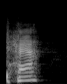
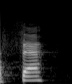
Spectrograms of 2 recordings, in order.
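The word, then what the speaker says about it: pe: And this is where we begin to see here this peh, or the P sometimes pronounced an F. So it's either peh or feh. Either way, it's okay. It's pronounced differently depending on the words, but just so you know that that's the next letter.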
